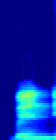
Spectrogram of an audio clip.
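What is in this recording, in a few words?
"bendi", Malay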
